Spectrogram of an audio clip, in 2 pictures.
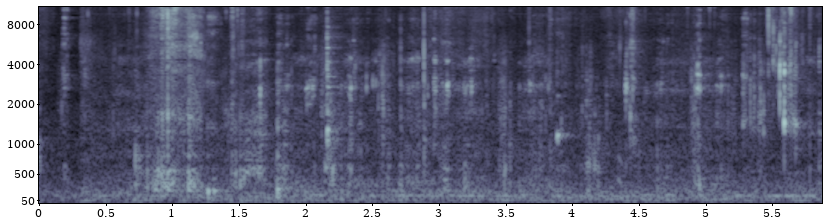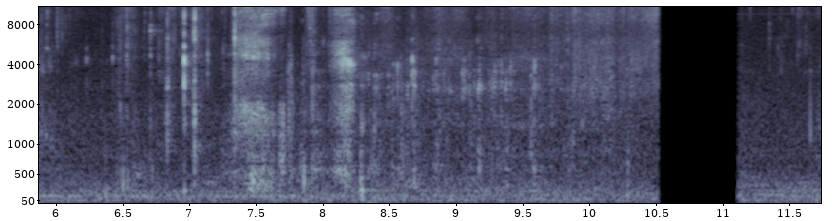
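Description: Close-miked chewing and wet mouth smacks of eating chewy tteokbokki rice cakes in spicy sauce, with small clicks throughout and a few louder bursts of chewing. The sound drops out briefly near the end.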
